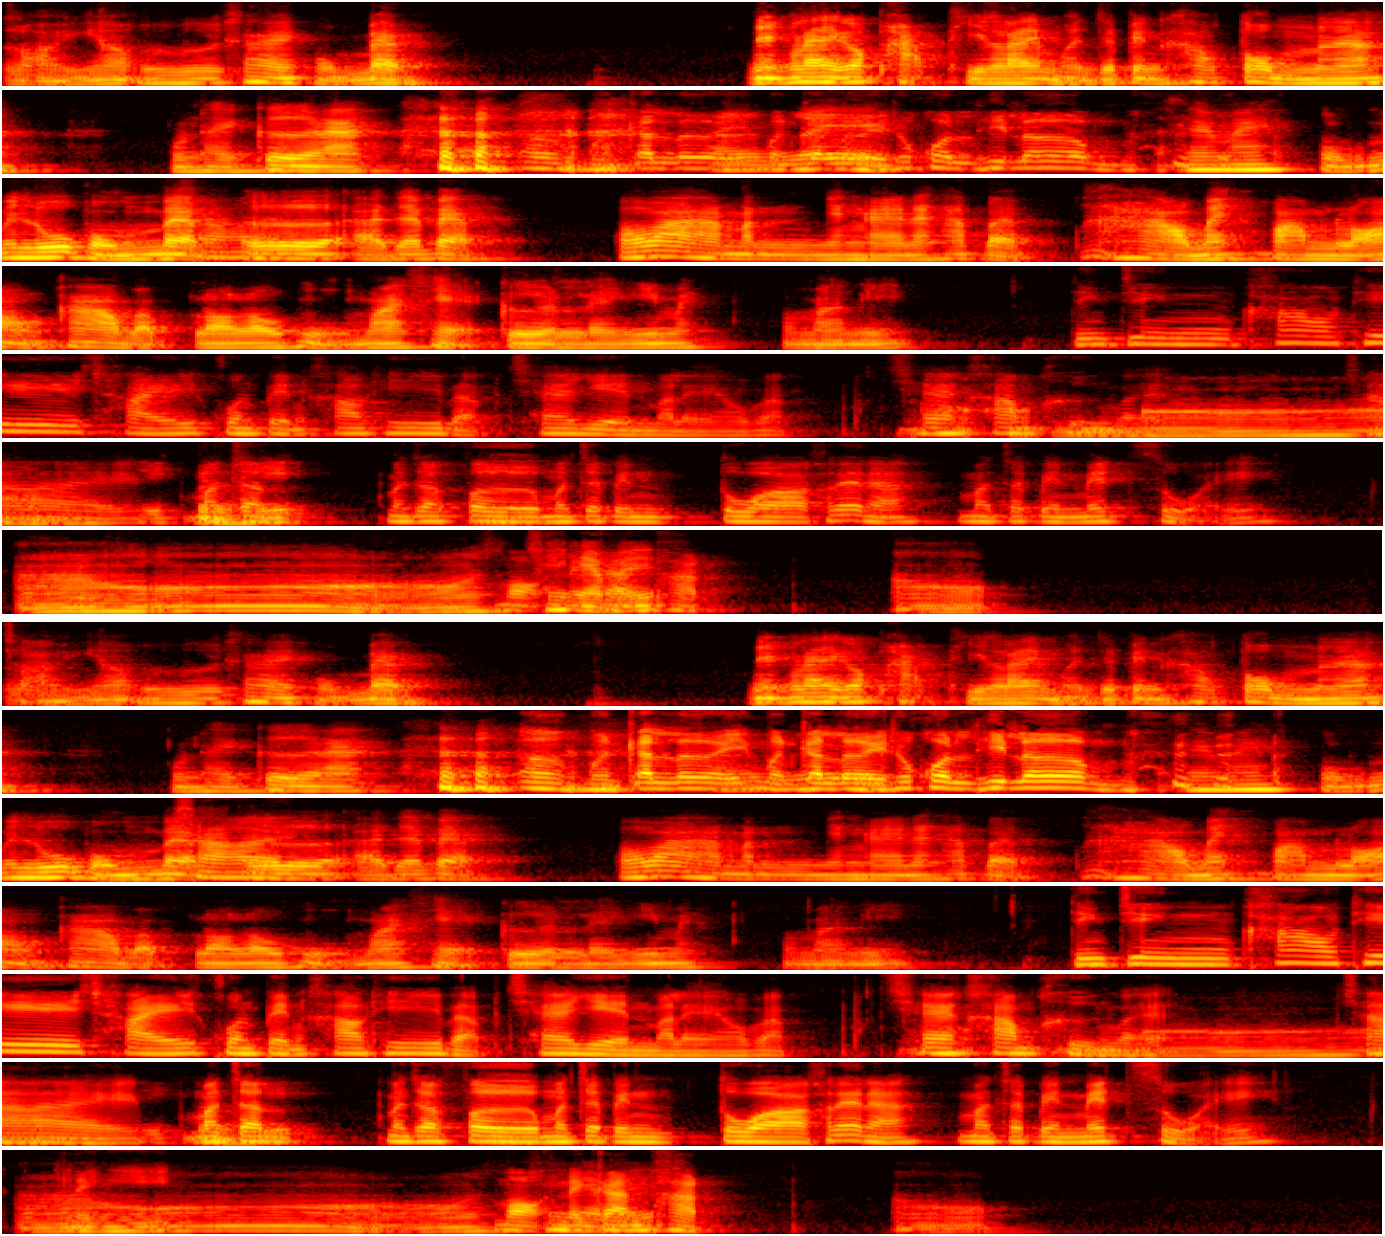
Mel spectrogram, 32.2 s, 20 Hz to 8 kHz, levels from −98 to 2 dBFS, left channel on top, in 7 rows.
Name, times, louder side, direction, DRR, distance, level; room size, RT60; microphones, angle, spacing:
voice 1, 0.0-1.4 2.5-4.7 5.2-6.7 7.0-7.6 8.5-10.9 11.3-16.2 16.4-16.8 21.4-24.0 24.7-24.8 27.7-29.8 30.6-30.9, left 4 dB, 40° left, 0.4 m, -34 dB
voice 2, 6.3-8.7 9.9-10.2 17.4-21.0 21.4-22.4 22.9-24.0 24.3-27.3 27.8-28.2 29.3-30.0, right 6 dB, 75° right, 0.4 m, -35 dB
10.5 x 3.8 x 5.1 m
head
